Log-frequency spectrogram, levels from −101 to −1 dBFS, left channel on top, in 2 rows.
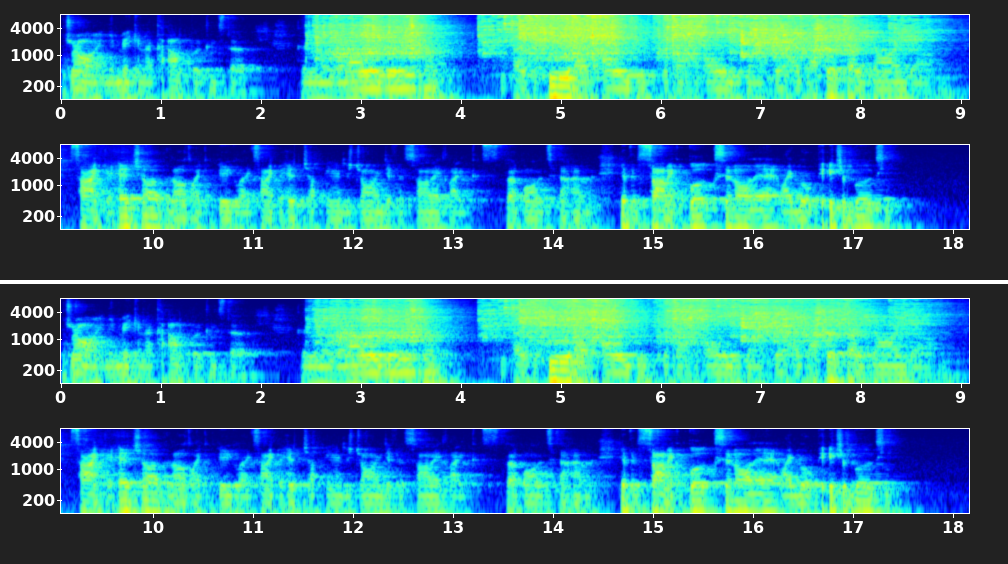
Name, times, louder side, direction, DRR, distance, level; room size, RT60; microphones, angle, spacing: voice 1, 0.0-1.8 2.1-4.1 4.3-17.4, equal, 5° left, 3 dB, 1.6 m, -46 dB
sound 1, 2.4-3.9 4.2-8.8, left 4 dB, 30° left, 1.9 m, -31 dB
16.5 x 13.0 x 3.6 m, 0.86 s
head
